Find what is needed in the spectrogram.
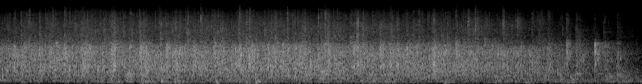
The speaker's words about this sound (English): Ladies and gentlemen, our winner. Applause for all our debaters. Thank you very much.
